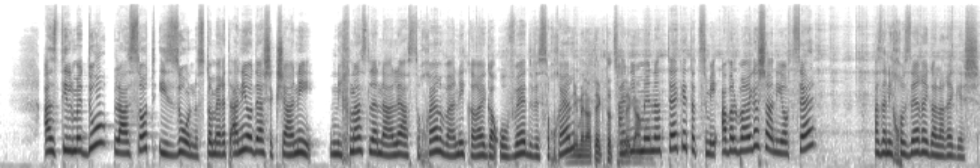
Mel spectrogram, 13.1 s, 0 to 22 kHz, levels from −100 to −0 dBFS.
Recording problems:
machinery noise; faint; throughout; 30 dB below the speech

